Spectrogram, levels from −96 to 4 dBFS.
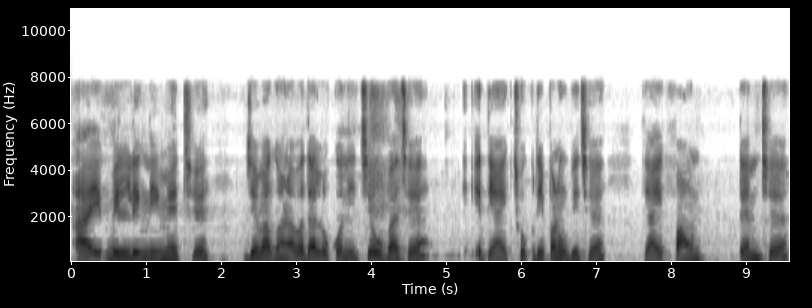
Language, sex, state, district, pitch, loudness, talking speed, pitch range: Gujarati, female, Gujarat, Gandhinagar, 225 Hz, -17 LUFS, 150 wpm, 215-230 Hz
